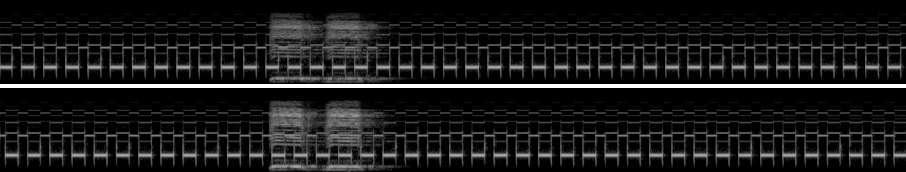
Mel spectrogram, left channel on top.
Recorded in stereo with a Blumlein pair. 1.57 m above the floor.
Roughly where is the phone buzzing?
Ahead.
